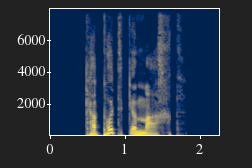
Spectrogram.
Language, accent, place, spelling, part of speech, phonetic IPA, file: German, Germany, Berlin, kaputtgemacht, verb, [kaˈpʊtɡəˌmaxt], De-kaputtgemacht.ogg
- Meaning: past participle of kaputtmachen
